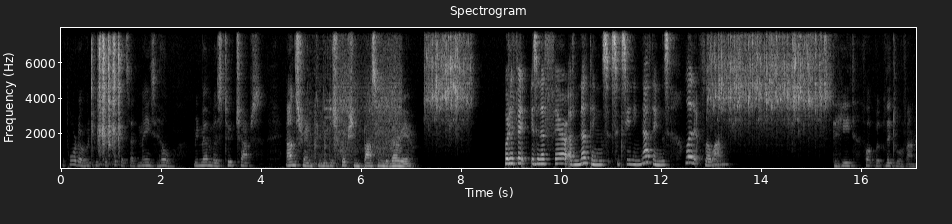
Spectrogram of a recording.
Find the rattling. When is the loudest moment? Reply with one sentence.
The loudest moment of the rattling is at 1 second.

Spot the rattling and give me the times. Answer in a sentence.
The rattling can be heard from 0.6 to 1.2 s, from 7.2 to 8.2 s and from 12.9 to 15.4 s.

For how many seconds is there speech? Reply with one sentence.
The speech can be heard for 13 seconds in total.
